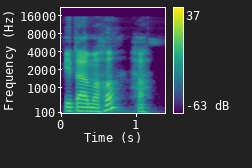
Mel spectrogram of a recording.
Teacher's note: এখানে বাক্যের শেষে বিসর্গ রয়েছে, তাই জন্যে শেষের বিসর্গার উচ্চারণটা পুরো হয়ের মতো হবে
